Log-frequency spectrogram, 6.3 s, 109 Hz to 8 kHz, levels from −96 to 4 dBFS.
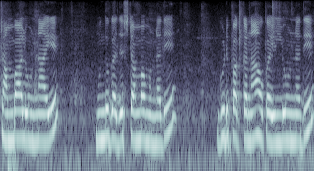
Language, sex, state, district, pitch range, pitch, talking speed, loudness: Telugu, female, Telangana, Karimnagar, 230-255 Hz, 240 Hz, 105 wpm, -13 LUFS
